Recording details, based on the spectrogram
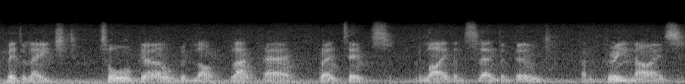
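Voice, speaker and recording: Male narrator for scripted horror, deep and heavily fried whispery rasp, grave delivery, muffled noisy audio. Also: fairly even intonation, takes it slowly. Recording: dull, noisy lo-fi audio with rumble.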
